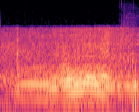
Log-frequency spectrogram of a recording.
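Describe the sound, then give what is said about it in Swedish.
A Ford turbo rally car drives past, its engine note swelling to a loud, sustained drone and then dropping away as it passes, with no talk over it. “Ja, det kommer en här nu, en Ford med turbo.”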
